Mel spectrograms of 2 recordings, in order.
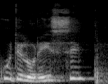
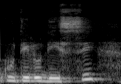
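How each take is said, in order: First: The consonant before -issi is an R sound. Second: The consonant before -issi is a D sound. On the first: This is how the local dialect says it. "noi almeno a Trapani diciamo cutilurissi" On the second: This is the form found in writing. "trovate scritto cutiludissi"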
